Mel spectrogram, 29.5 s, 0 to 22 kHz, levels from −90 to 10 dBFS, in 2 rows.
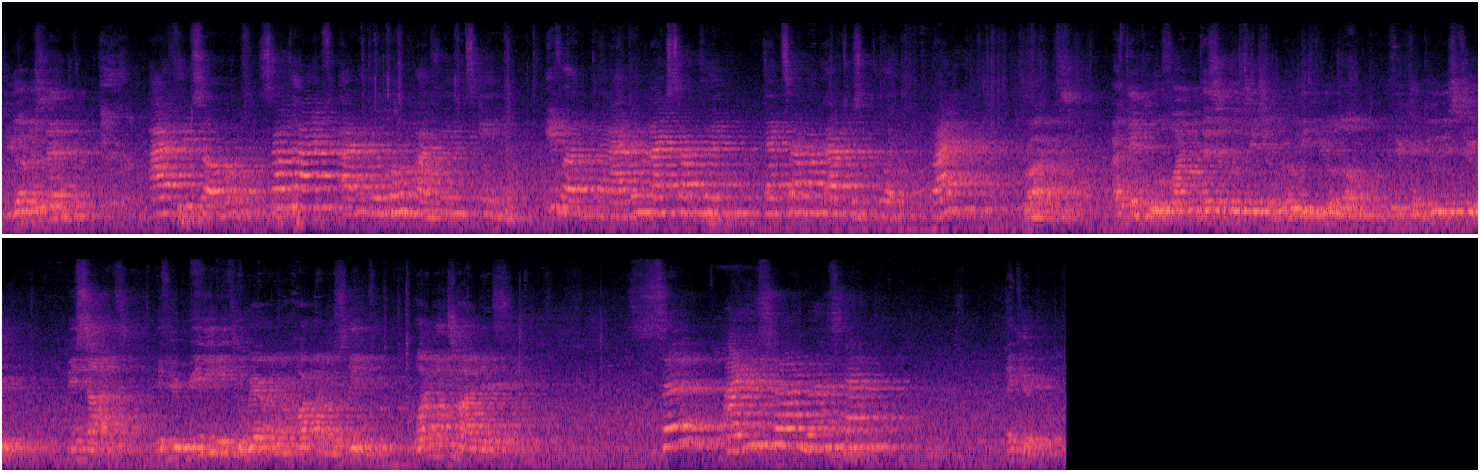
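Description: Nothing goes wrong anywhere in this one; there's no glitch, dropout or hiccup to point to at any moment in the audio.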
